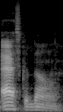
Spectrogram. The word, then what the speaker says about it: Asghedom: ASGHEDOM.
